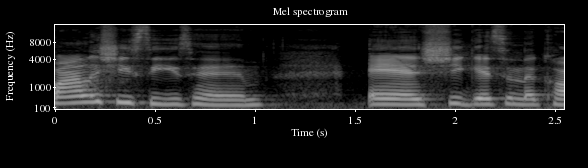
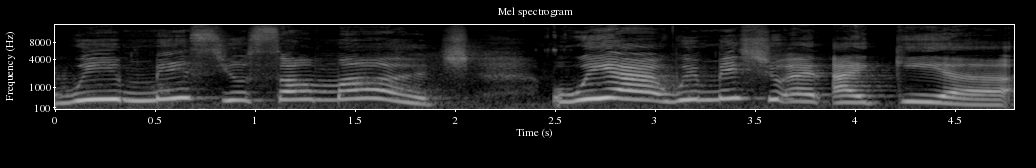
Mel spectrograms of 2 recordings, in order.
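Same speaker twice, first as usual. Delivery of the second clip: put-on slow, much higher African accent, gushing; 8 semitones higher, slower than usual. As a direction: draw out the words in an African accent. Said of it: "the accent that you're trying to do".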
